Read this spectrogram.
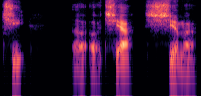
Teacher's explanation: the K is now palatalized to sh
